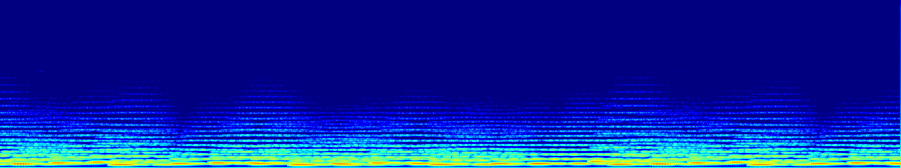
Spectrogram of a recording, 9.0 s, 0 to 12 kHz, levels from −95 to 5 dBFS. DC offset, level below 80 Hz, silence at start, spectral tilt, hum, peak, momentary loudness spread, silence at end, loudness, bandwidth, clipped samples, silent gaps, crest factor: 0.1%; under -90 dBFS; 0 s; -8.5 dB/octave; none; -16 dBFS; 3 LU; 0 s; -29 LUFS; 3.8 kHz; under 0.1%; none; 12 dB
